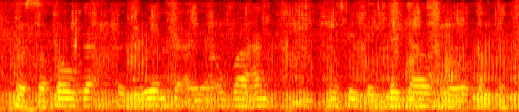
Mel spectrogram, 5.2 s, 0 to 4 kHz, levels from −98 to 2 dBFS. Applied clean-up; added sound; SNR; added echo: none; Purr; 2 dB; reverberation time 1.0 s.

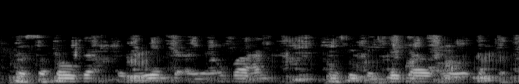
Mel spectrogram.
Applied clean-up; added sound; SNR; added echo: classical method WPE with log-MMSE.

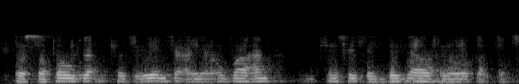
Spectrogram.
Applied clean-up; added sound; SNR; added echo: neural separator model SepFormer DNS4.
